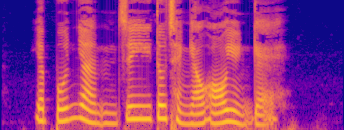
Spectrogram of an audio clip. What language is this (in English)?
Cantonese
